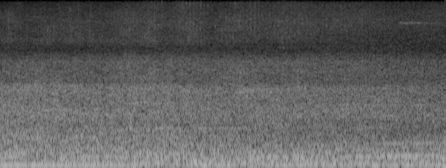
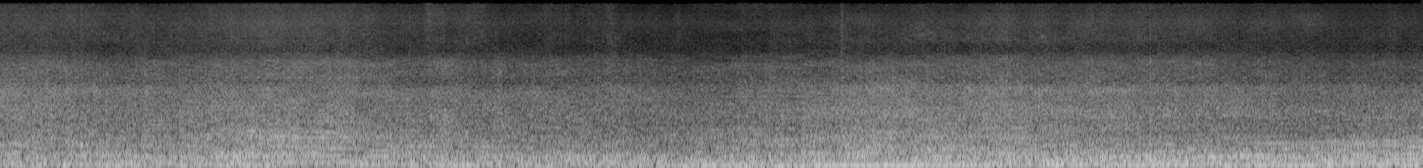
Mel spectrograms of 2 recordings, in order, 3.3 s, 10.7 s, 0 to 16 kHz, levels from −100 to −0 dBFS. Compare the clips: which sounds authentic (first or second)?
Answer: first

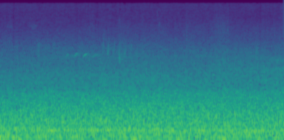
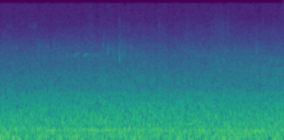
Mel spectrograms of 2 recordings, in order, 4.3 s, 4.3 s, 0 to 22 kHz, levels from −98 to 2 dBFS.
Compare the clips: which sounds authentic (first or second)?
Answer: second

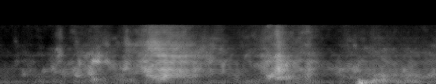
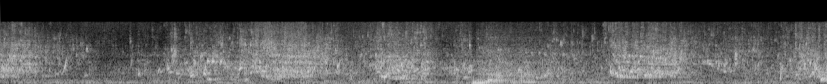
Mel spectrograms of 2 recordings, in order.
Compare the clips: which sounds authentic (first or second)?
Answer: second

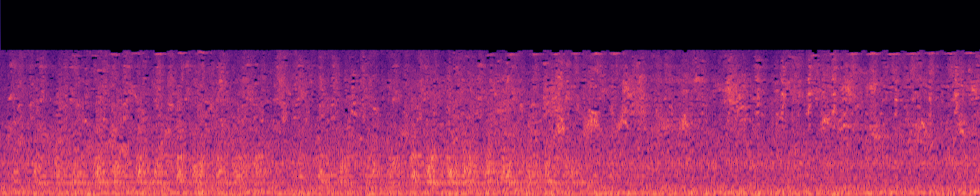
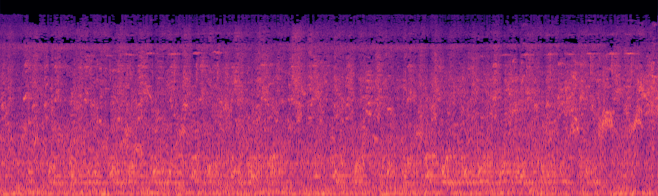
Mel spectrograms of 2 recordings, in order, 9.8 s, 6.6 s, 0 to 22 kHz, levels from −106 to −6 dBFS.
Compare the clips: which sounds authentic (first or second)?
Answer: second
